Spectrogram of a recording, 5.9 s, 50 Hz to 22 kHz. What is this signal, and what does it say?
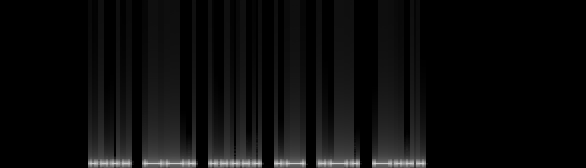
Morse code, heard as a keyed tone, about 22 wpm, 700 Hz. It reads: HG5ARB
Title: DXCC-100 Call Signs - 6 Characters - Repeated 2x - 22wpm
